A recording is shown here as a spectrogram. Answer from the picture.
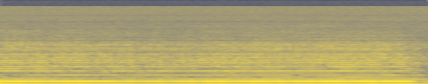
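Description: Cello holding one long bowed low note, a steady tone with no change in pitch.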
